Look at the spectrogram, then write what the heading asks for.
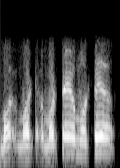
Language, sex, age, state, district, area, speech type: Malayalam, male, 45-60, Kerala, Kollam, rural, conversation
